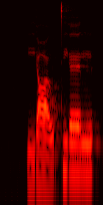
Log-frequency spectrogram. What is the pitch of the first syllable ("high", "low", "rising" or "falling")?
rising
